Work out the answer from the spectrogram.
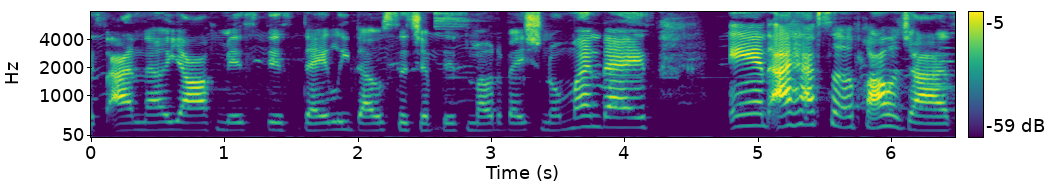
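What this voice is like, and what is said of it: Raspy voice. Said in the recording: “raspy voice”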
